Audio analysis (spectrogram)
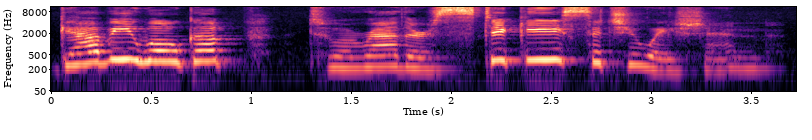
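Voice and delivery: loud, rising storyteller; dramatic story narration. Acted. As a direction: build the sticky disaster for young listeners.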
